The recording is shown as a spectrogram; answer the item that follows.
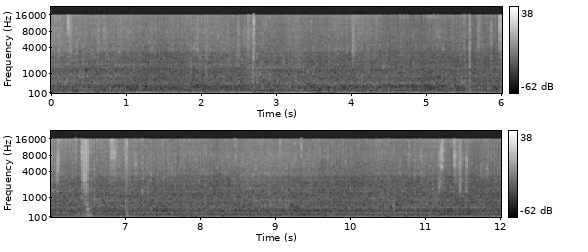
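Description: Boat's outboard motor running steadily in gear with a low hum, under the wash of water along the hull. A few sharp clicks, about a third and halfway in.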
